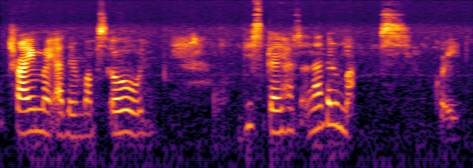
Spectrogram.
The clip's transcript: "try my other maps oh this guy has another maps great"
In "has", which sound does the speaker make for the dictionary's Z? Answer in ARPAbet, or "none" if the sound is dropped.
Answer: S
